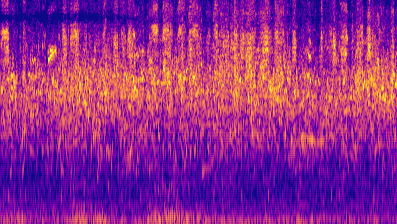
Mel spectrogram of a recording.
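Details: Aviary flock of blue male budgerigars chirping constantly, a thick layer of rapid high twittering from many birds at once, broken by short sharp squeaks.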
